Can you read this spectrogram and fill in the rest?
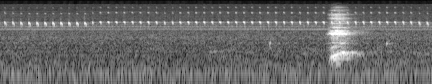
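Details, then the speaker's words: Used salvaged PC power supply fitted in an HP tower, microphone moved close: fast, even, high-pitched chirping ticks about ten per second; owner thinks the supply will soon fail, cause not confirmed. "elle va bientôt glamer l'alimentation va bientôt clamser"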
